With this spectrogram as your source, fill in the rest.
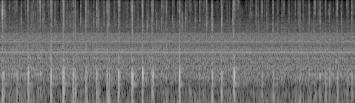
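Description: Fingertips tap and rub the back cover of a hardcover novel with a paper dust jacket, held close in front of the microphone. A quick, irregular series of short, dull, woody taps with a low thump lands over a soft, steady papery rubbing, each tap dying away almost instantly.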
